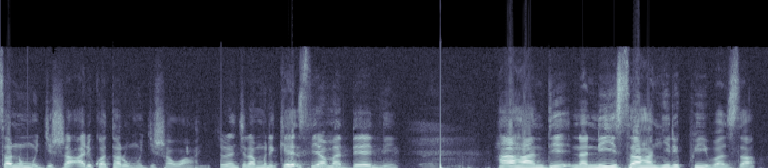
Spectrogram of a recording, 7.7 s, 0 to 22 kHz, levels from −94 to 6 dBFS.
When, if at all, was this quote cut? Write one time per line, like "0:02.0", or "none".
0:02.2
